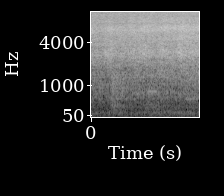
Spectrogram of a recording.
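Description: Garlic, ginger and green chili paste sizzling in a hot pan for an aloo paratha filling, a loud, steady, close hiss with no pauses.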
